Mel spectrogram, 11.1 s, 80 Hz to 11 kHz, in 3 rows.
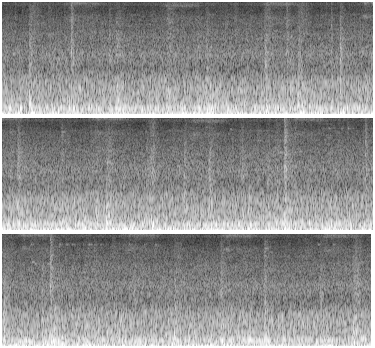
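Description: A Pacer diesel train running on the Blackpool line in the game Train Sim World 4, with a steady loud rumble of engine and wheels and faint clickety-clack throughout, no talk.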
